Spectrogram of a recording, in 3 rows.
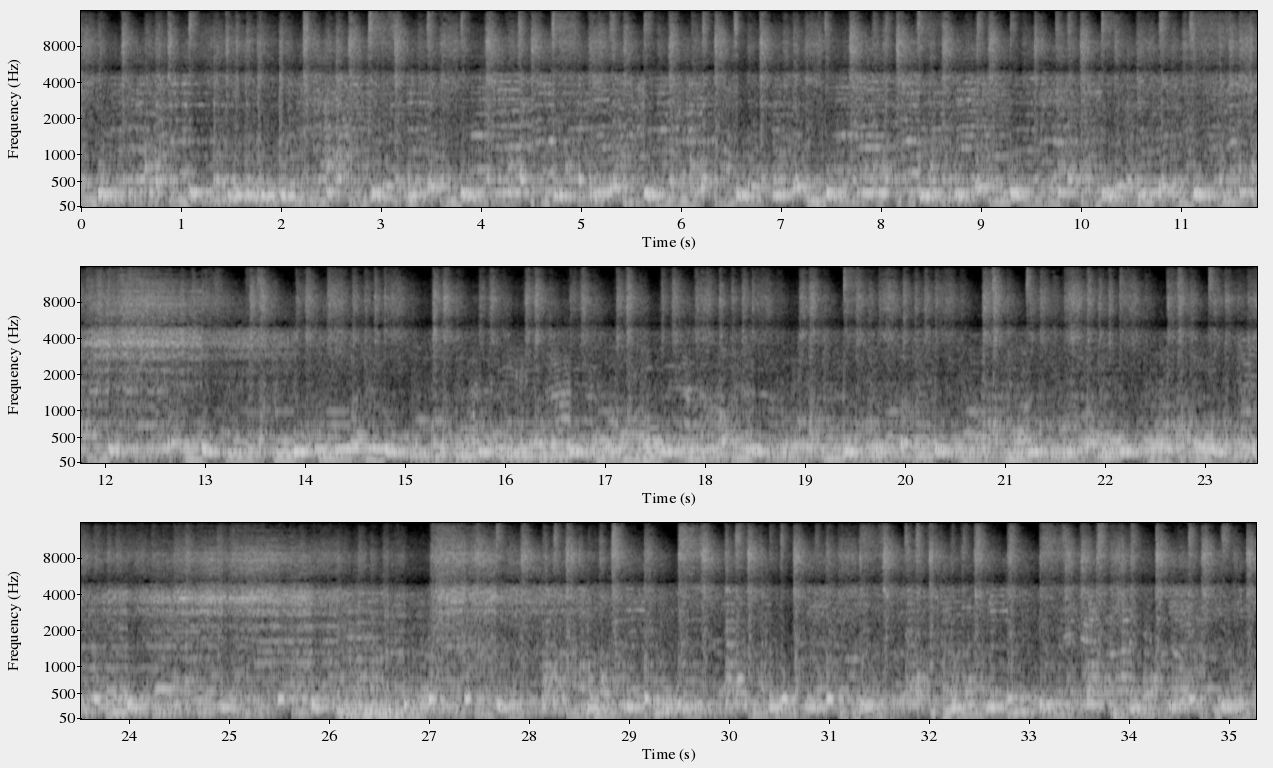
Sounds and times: Hubbub, speech noise, speech babble: 0.0s - 25.1s, 26.8s - 35.2s
Music: 0.0s - 35.2s.

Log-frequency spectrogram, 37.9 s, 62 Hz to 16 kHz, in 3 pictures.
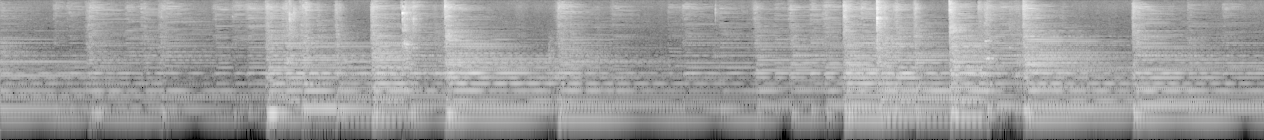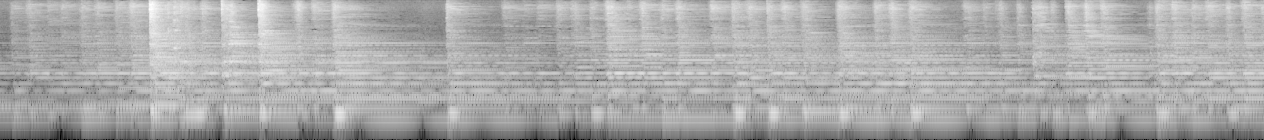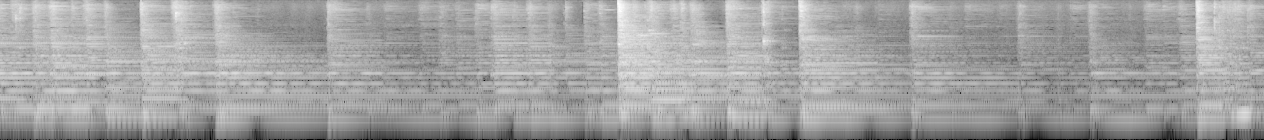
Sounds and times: Music: 0.0s - 37.9s.

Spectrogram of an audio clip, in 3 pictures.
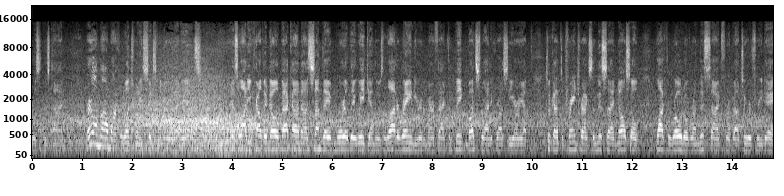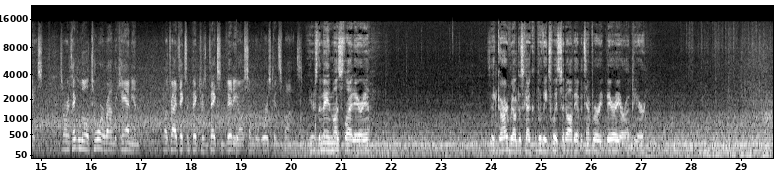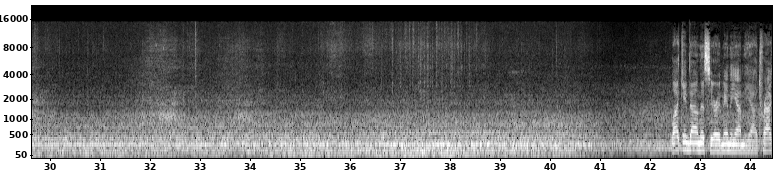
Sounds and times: Speech: 0.0s - 21.7s, 23.9s - 27.1s, 42.4s - 44.4s.

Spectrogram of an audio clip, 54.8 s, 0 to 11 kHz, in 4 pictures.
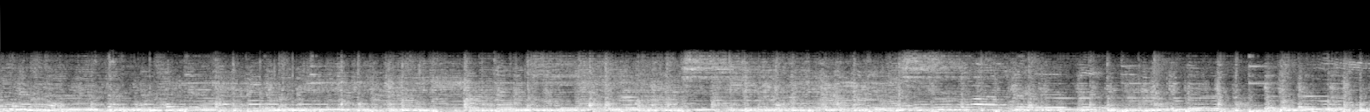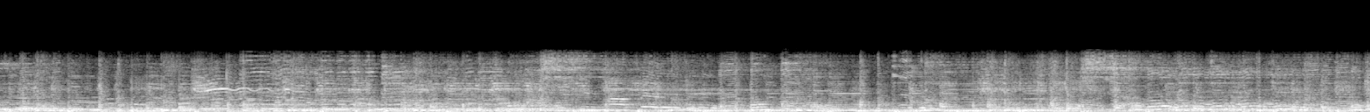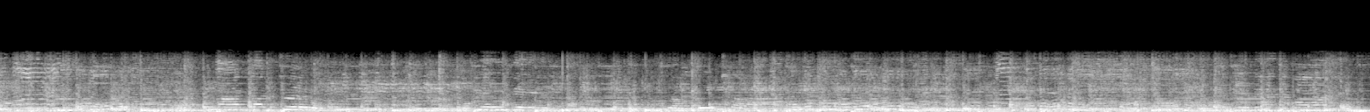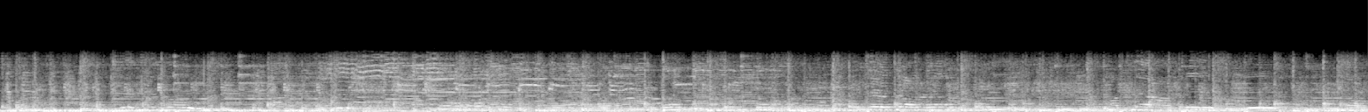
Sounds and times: Percussion: 0.0s - 54.7s.

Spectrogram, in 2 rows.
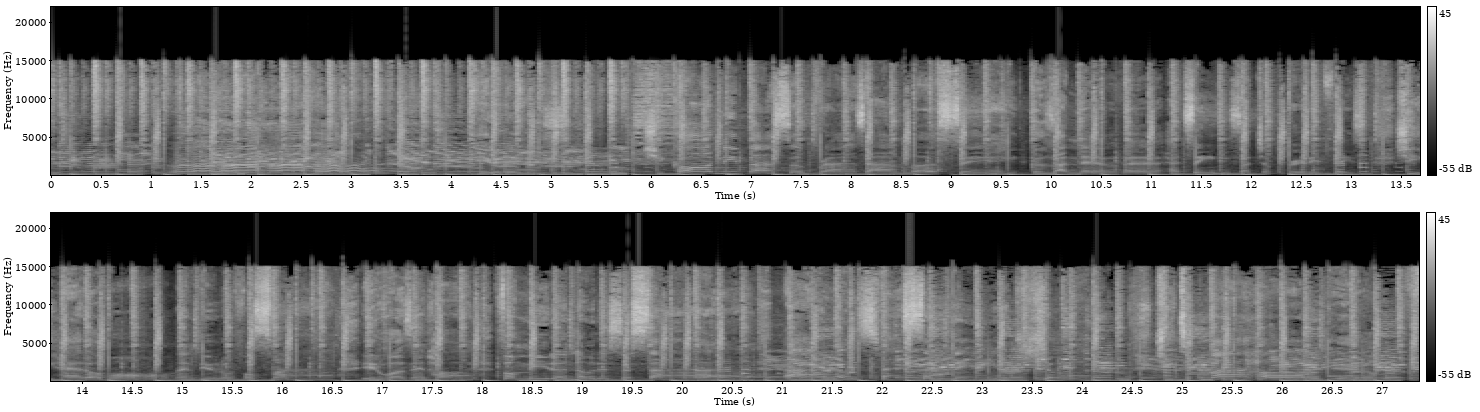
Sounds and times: Music: 0.0s - 27.3s.

